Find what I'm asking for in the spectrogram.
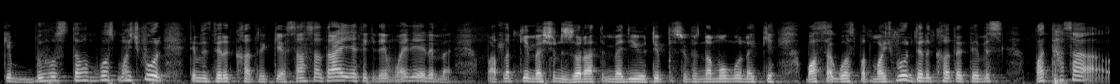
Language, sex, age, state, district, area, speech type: Kashmiri, male, 30-45, Jammu and Kashmir, Budgam, rural, spontaneous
